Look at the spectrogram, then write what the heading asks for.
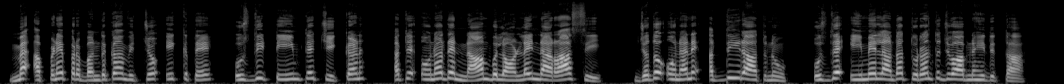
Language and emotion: Punjabi, angry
